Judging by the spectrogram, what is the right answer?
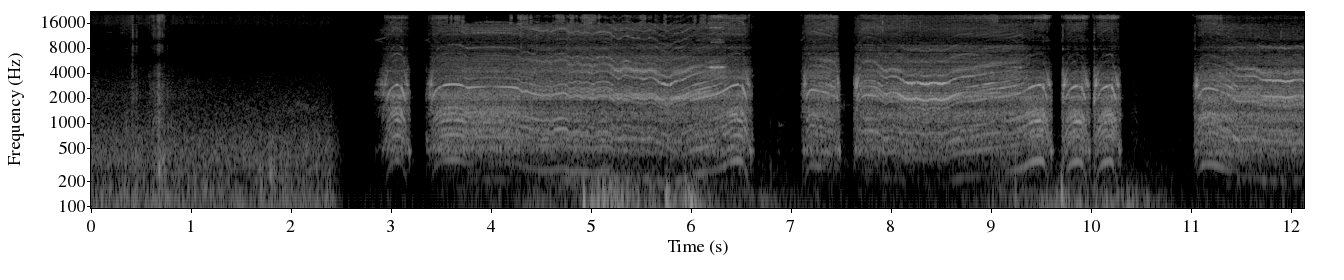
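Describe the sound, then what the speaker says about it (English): A power drill drilling a new hole in a goat gate whines in several bursts, starting and stopping repeatedly with short silent gaps, loud and close, with a steady high-pitched motor tone. "So I'm just gonna drill out a new hole"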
